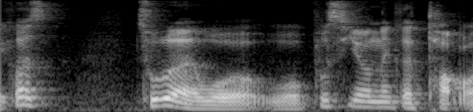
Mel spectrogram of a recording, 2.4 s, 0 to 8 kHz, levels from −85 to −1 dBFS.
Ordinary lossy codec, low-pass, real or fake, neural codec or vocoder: none; none; real; none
